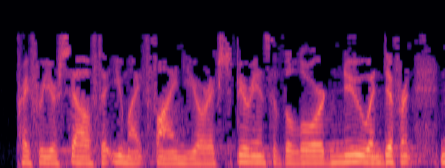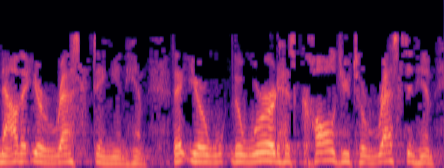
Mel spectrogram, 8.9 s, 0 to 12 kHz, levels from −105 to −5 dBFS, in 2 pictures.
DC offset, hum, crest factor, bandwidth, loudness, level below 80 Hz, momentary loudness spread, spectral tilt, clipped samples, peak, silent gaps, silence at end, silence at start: under 0.1%; none; 20 dB; 6 kHz; -31 LUFS; -70 dBFS; 8 LU; -8 dB/octave; under 0.1%; -10 dBFS; none; 0 s; 0.2 s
